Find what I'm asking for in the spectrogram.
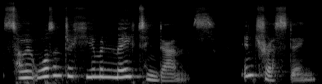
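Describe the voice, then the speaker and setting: Small, studious male creature, done by a woman: high pitch, earnest, musing, matter-of-fact. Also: sing-song, normal speed, creaky, a little mellow, exaggerated voice. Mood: thoughtful.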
